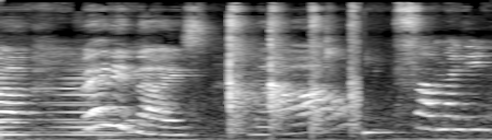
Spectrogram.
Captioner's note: claps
